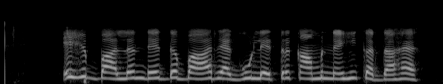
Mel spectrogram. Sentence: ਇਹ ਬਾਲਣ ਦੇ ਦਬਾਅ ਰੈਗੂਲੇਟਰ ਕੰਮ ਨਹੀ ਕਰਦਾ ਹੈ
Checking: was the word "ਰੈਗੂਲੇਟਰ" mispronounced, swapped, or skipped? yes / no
no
